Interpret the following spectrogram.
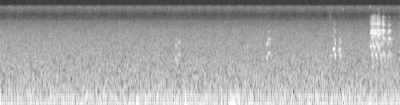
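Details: European badger cubs following their mother and playing as they climb a tree. Short squeaky chirps come sparsely in the second half, ending in a rapid, rattling burst of squeaks, all over a steady low rumbling background.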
